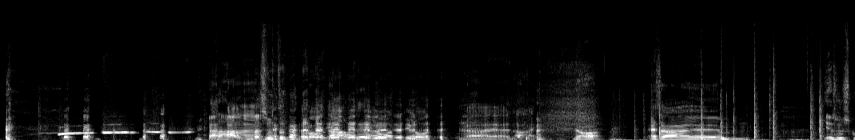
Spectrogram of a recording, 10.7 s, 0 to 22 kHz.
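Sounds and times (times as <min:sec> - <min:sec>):
laughter: 0:00.0 - 0:06.9
person whistling a tune: 0:00.6 - 0:02.5
speech: 0:00.8 - 0:01.3, 0:02.6 - 0:05.6, 0:06.2 - 0:09.4, 0:10.3 - 0:10.6.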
